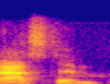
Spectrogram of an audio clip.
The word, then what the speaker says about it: Sean Astin: Sean Astin. Is it Aston?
